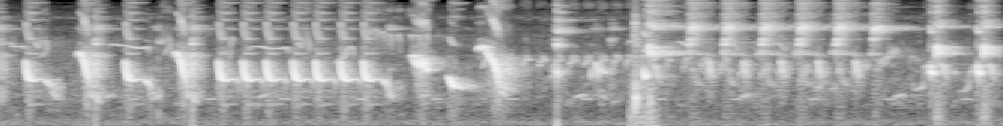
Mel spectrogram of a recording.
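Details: White-rumped shama (murai batu) singing unusual 'tembakan' phrases: a fast string of clipped, repeated notes shifts into a high, ringing, evenly spaced series.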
